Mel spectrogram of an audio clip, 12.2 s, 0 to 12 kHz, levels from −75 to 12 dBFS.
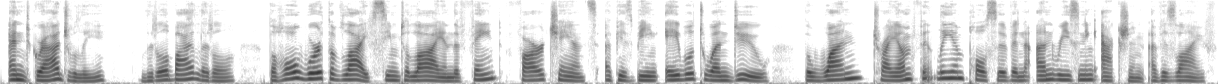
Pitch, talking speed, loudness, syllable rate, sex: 175 Hz, 165 wpm, -19 LUFS, 4.9 syllables/s, female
